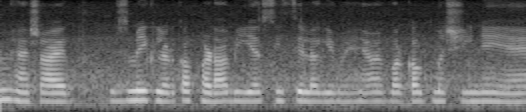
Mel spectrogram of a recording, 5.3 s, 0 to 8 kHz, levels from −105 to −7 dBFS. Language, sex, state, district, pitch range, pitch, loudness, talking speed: Hindi, female, Uttar Pradesh, Muzaffarnagar, 195-205 Hz, 195 Hz, -32 LUFS, 180 wpm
